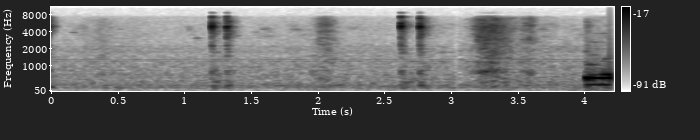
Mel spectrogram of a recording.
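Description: Computer mouse clicking in quick pairs, three double-clicks spaced over a few seconds, with a soft brief rustle near the end; otherwise near silence.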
